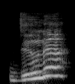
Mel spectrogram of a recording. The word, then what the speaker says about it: Duna: her um to the stage is your name pronounced Duna yes correct Hi how are you how are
